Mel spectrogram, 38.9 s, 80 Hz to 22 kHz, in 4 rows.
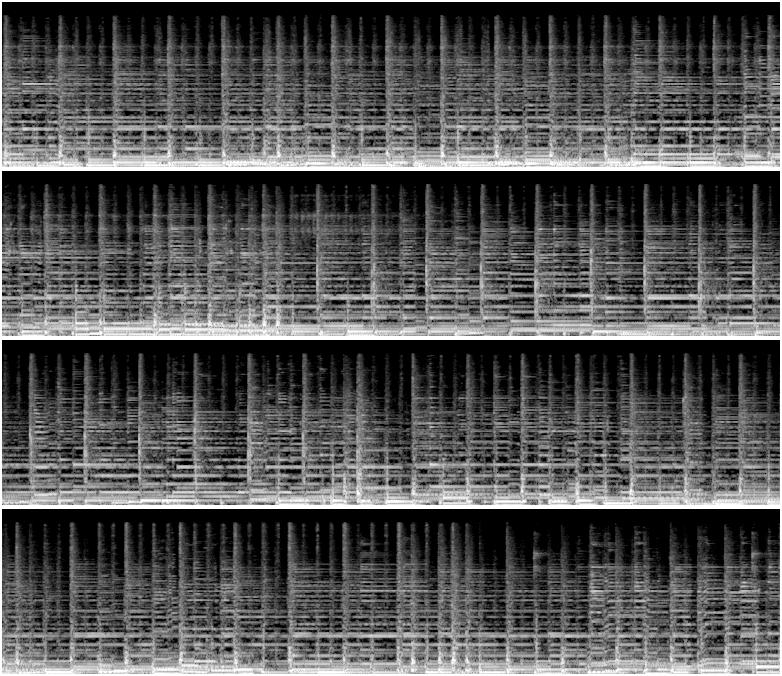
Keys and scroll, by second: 3.3 alt+Tab, 4.9 ctrl+c, 6.7 ctrl+v, 12.2 Escape, 23.9 Tab, 26.0 Return, 35.3 ctrl+h.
